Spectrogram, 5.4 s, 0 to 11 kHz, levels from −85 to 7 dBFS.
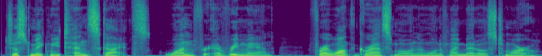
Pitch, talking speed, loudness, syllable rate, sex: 110 Hz, 245 wpm, -18 LUFS, 6.0 syllables/s, male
